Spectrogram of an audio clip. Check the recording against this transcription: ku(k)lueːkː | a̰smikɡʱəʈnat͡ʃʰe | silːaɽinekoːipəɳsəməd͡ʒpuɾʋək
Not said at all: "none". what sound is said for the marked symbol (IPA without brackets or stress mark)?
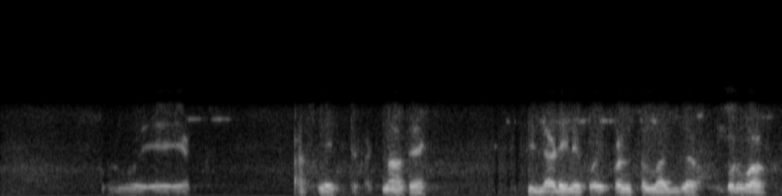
none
